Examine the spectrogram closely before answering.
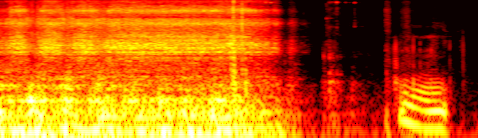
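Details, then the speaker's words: Old Fiat bought for resale, started after replacing a suspected fueling-related sensor: uneven, lumpy low chugging with an unsteady beat before cutting out; still running rough, owner suspects failed ignition coil packs, engine code to check. "NOP still sounds like crap uh I will see if that's same engine code I will need to clear that actually uh I think the ignition cor packs are gone as well"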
